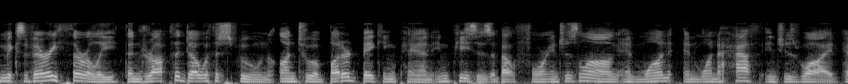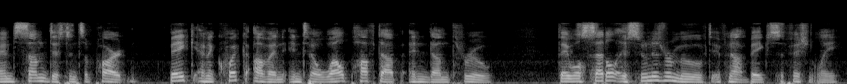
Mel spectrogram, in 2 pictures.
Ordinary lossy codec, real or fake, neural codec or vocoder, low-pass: AAC, 32 kbps; real; none; 7.2 kHz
